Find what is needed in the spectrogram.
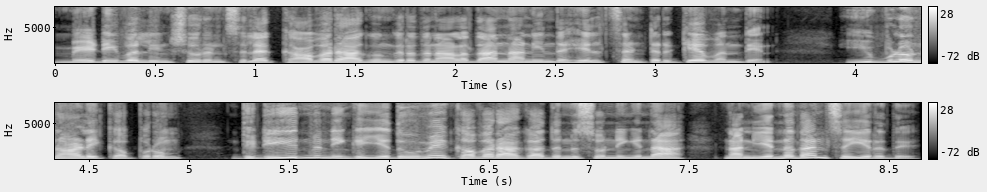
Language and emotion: Tamil, angry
